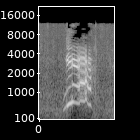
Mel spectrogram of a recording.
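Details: A single Vizsla puppy, thirty days old, from Dea Kalì and Fiuto's litter, lets out one clear half-second whine that rises then levels off in a thin, nasal squeal over a quiet room.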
